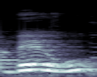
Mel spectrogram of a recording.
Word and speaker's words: WU: Si chiama BU alla tedesca. E si scrive W.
